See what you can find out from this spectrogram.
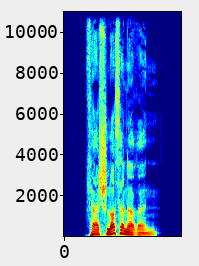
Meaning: inflection of verschlossen: 1. strong genitive masculine/neuter singular comparative degree 2. weak/mixed genitive/dative all-gender singular comparative degree
- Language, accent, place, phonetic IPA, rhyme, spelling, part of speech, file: German, Germany, Berlin, [fɛɐ̯ˈʃlɔsənəʁən], -ɔsənəʁən, verschlosseneren, adjective, De-verschlosseneren.ogg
